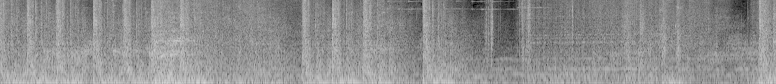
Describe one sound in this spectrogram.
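Rifle shots crack and boom repeatedly.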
